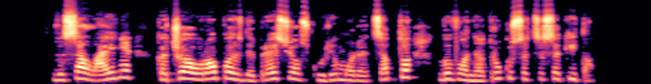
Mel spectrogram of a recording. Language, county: Lithuanian, Kaunas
